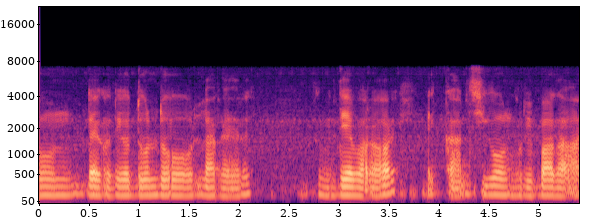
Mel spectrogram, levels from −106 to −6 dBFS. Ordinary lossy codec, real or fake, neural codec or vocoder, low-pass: none; fake; vocoder, 22.05 kHz, 80 mel bands, HiFi-GAN; 7.2 kHz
